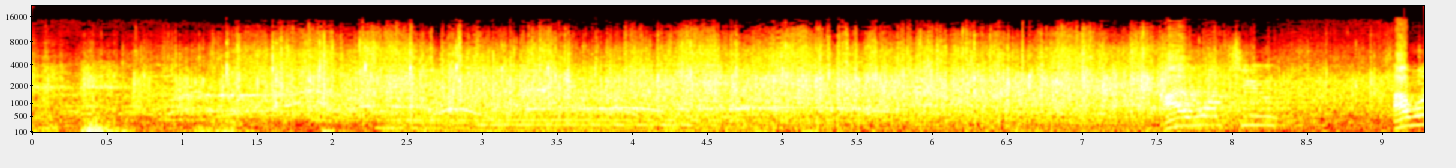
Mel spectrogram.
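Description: A large crowd cheers and sings loudly.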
